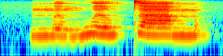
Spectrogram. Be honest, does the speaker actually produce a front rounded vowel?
no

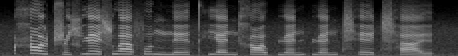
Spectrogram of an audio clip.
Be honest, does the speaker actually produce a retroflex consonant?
yes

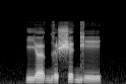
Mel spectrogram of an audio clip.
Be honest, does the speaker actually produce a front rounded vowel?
yes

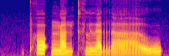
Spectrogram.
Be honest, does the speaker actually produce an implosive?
no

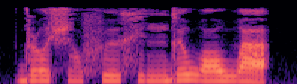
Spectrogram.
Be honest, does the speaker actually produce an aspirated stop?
no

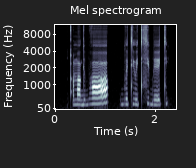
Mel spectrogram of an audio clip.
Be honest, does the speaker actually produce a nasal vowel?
no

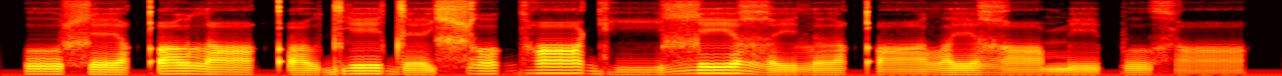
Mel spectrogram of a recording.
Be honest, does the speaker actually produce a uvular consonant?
yes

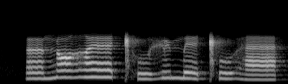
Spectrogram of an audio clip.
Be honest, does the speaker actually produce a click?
yes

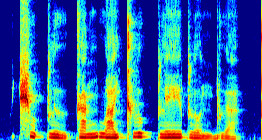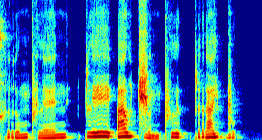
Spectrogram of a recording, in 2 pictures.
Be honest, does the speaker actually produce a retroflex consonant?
no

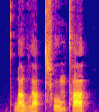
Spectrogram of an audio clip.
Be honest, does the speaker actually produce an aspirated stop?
yes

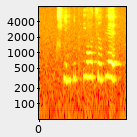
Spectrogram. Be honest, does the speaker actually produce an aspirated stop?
yes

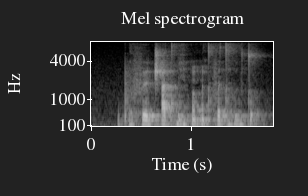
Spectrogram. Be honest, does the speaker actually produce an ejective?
yes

